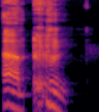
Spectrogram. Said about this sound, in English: Because I'm so sorry to the listeners, dude. I know I'm coughing a lot. It's annoying, I know.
